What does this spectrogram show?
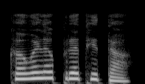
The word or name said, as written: ಕವಳಪ್ರಥಿತ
